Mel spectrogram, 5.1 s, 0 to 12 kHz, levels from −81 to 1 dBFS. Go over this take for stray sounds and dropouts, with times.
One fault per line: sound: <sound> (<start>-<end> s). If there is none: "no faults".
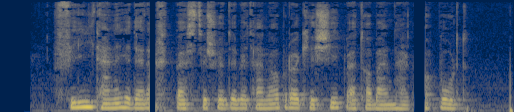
sound: dropout (1.5-1.6 s)
sound: dropout (4.1-4.2 s)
